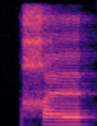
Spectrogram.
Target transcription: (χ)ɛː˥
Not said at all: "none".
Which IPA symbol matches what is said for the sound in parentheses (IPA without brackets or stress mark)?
χ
